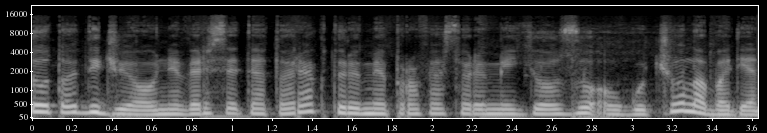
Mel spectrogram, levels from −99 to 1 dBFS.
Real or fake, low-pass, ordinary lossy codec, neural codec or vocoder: real; 14.4 kHz; Opus, 24 kbps; none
